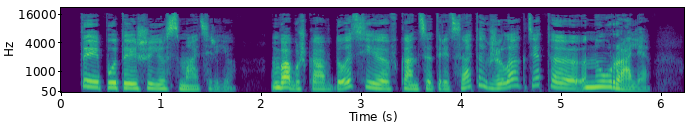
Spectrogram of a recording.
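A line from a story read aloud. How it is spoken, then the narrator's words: Lecturing teacherly tone. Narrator (Russian): учительским тоном начала Лидия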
